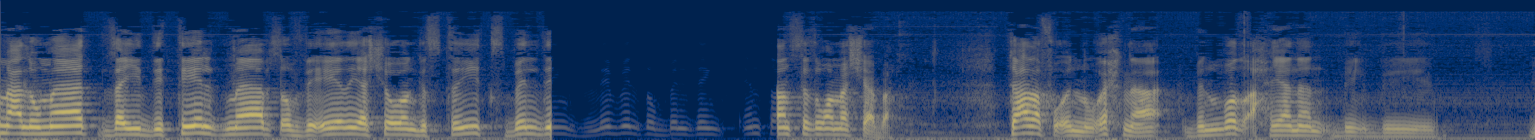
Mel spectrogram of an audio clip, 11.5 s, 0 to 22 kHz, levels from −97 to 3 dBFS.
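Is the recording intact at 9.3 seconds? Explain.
Yes, the audio is intact at 9.3 seconds, with nothing there that breaks, drops out or distorts the signal.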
